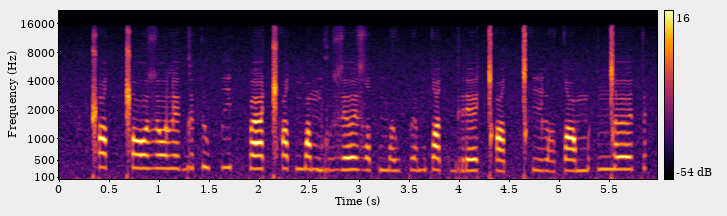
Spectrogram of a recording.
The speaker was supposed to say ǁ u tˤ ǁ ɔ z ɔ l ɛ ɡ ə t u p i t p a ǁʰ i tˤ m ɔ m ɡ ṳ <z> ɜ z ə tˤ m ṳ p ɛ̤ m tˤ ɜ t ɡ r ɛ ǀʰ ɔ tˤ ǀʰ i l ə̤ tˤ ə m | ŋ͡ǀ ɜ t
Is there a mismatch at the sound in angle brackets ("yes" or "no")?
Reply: no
